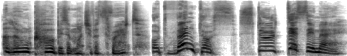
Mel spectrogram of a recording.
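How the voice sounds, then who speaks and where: A woman playing a snarky, wary female adventurer in a fantasy video game, with a crisp, terse and dramatic delivery. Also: fairly high pitch, wildly swooping pitch, slow pace, fairly bright tone, no echo, studio quality, heavily acted. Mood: forceful incantation. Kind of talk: fantasy video game lines, short remarks and narrated thoughts.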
